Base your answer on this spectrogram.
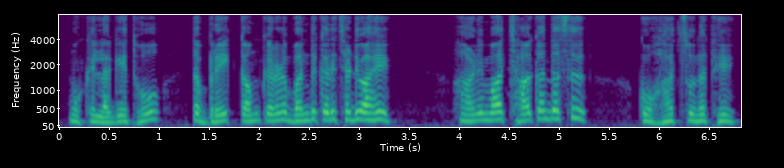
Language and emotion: Sindhi, fearful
